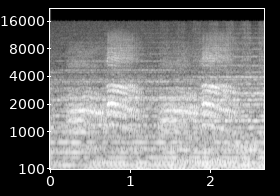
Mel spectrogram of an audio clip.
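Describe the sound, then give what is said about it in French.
Crows caw twice, harsh and raspy, each call drawn out and fairly loud, over a steady low hum with no talking. “Du coup, il lance un sortilège que ça les fasse transformer en corbeaux.”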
